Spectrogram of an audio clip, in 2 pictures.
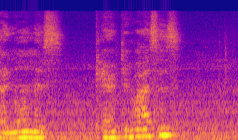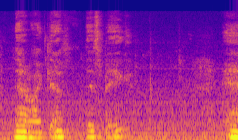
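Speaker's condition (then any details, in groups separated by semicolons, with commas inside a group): Cerebral palsy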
